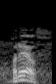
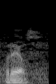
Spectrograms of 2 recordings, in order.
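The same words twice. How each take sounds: First: Sharp and high with alarm. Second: Said in the usual way. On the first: Acted. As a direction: press him urgently. Presses the stranger, alarmed.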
